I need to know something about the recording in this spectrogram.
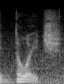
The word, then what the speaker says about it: Deutsch: say Pennsylvania Dutch and should technically be pronounced Deutsch but you know it's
